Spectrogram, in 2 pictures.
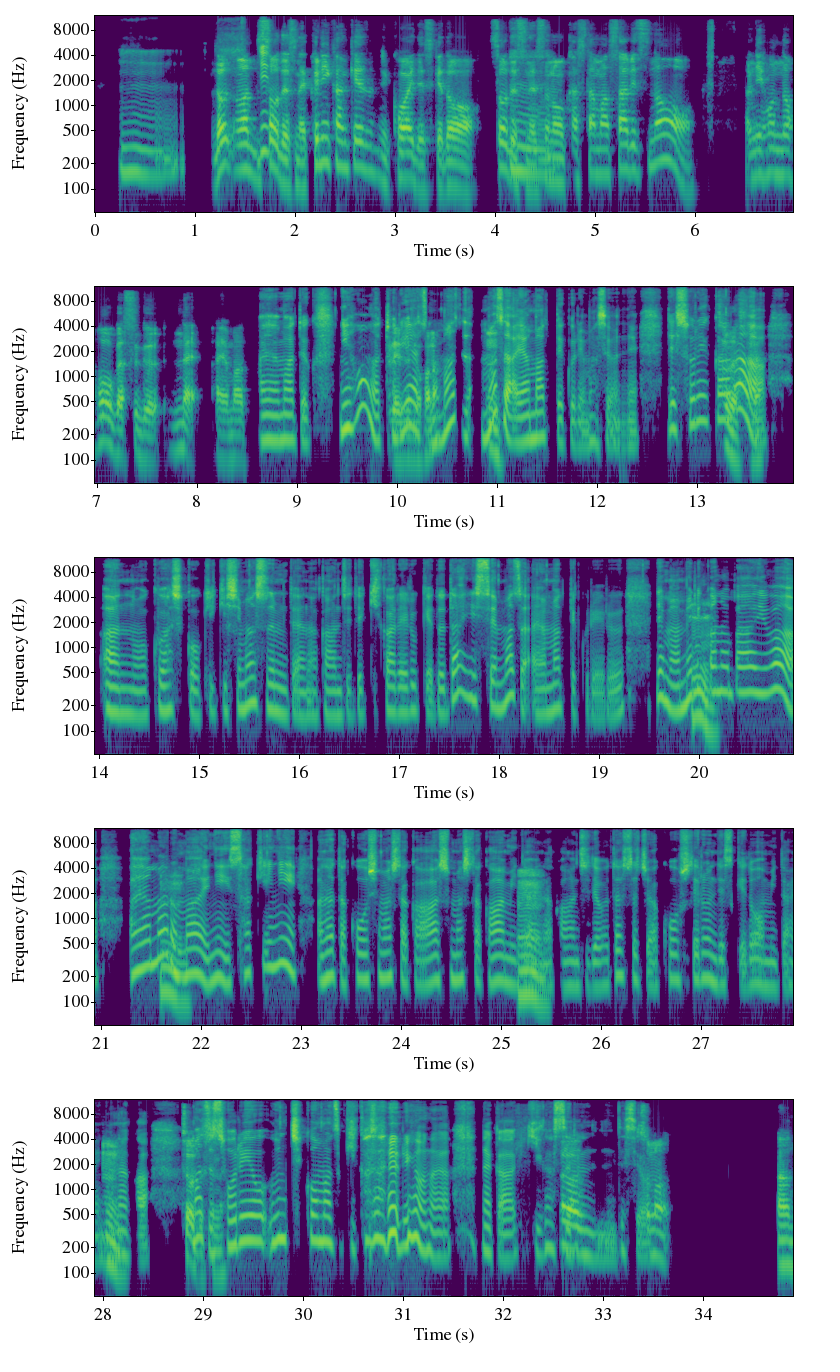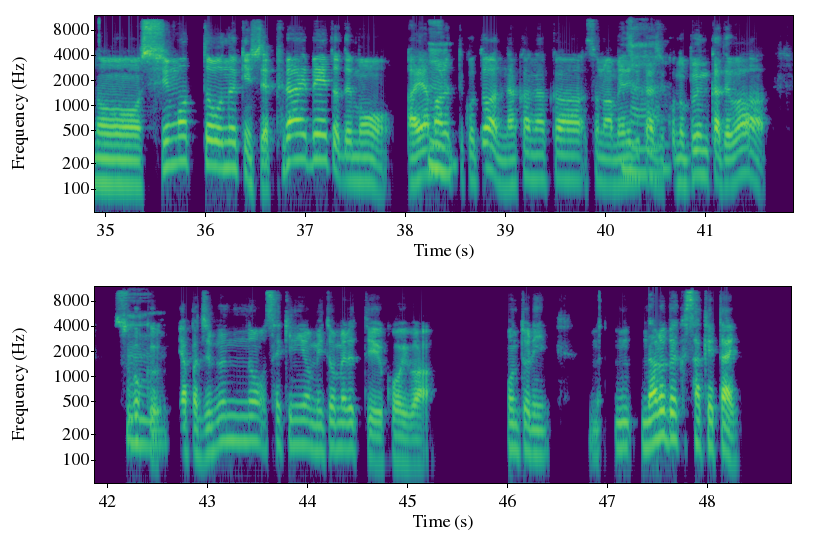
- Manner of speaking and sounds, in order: other noise; laughing while speaking: "聞かされるような"; other background noise
- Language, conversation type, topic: Japanese, unstructured, 謝ることは大切だと思いますか、なぜですか？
